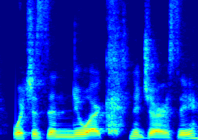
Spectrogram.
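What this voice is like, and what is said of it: Put-on New Jersey accent. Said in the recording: “my impression of a New Jersey accent.”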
